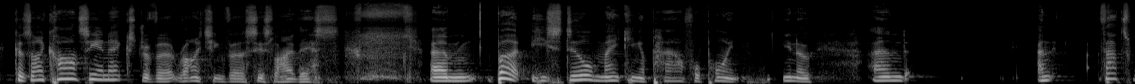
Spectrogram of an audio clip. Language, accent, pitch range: Danish, British, 150-210 Hz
